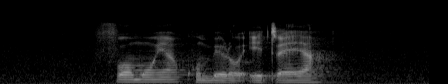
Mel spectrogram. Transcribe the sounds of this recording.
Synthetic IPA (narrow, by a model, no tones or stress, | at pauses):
fɔmɔjakʰumbɛɺɔʔitʼɛːja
